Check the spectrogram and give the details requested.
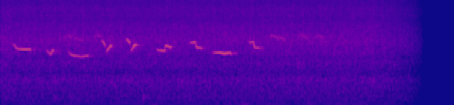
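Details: A Streaked Xenops (Xenops rutilans) in Carmo da Cachoeira, Minas Gerais, Brazil, gives a quick run of about ten thin, squeaky whistled notes, some rising and some falling, over three seconds against a steady hiss.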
